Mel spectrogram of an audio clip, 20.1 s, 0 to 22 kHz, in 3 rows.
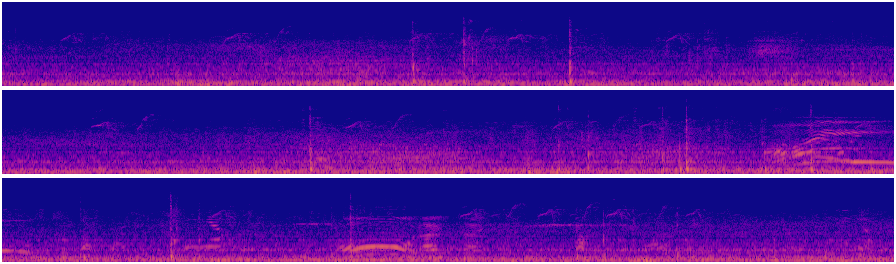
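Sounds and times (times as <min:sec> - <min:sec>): faint birds chirping: 0:00.1 - 0:20.0.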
